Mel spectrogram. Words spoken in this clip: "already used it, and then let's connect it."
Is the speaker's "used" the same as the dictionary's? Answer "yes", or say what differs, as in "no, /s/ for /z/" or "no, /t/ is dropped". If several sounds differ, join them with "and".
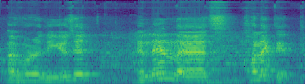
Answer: no, /d/ is dropped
